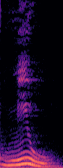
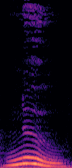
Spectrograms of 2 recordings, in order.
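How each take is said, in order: First: The word starts with a K sound. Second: The word starts with an N sound, no K. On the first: The speaker calls it wrong. "E não knew" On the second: The speaker calls it right. "Lembre-se que o K é mudo"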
